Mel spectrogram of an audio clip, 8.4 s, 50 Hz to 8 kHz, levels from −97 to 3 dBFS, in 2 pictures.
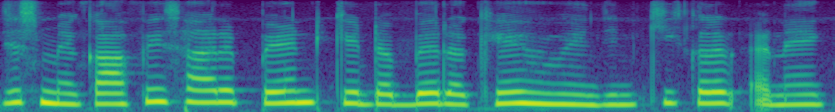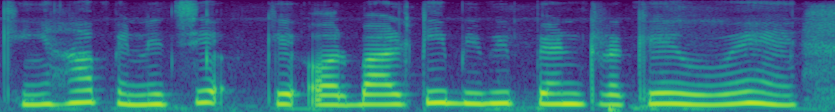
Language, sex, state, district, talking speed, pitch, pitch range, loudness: Hindi, female, Jharkhand, Garhwa, 170 wpm, 275 Hz, 260-295 Hz, -13 LUFS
